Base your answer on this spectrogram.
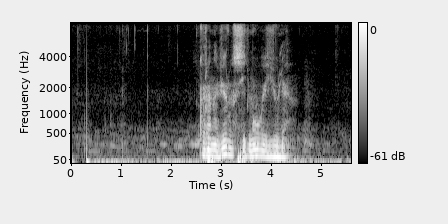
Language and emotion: Russian, neutral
